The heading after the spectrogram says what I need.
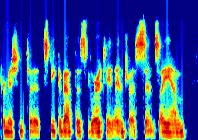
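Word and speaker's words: Sogorea Te: I hope I'm pronouncing that correctly. Sogoreate, yeah. Sorry? Sogoreate.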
